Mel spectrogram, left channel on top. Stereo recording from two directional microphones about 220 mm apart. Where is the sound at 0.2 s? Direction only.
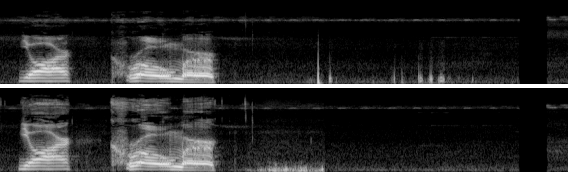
40° right (ahead or behind).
